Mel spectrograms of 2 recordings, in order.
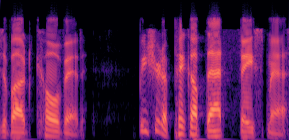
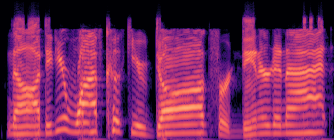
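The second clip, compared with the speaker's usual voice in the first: mock Southern voice; 6 semitones higher, 4 dB louder, slower than usual. Reading Ethan's insult.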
